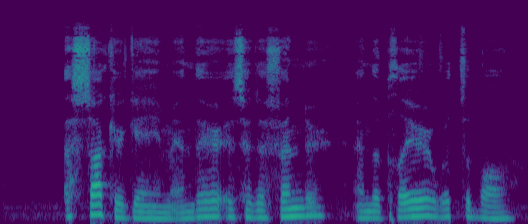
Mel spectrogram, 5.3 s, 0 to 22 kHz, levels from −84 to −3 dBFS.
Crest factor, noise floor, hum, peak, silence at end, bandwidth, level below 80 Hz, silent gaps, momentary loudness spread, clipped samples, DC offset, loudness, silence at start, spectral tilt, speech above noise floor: 20 dB; -75 dBFS; none; -20 dBFS; 0.15 s; 15 kHz; -72 dBFS; none; 14 LU; under 0.1%; under 0.1%; -40 LUFS; 0.65 s; -4 dB/octave; 34 dB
